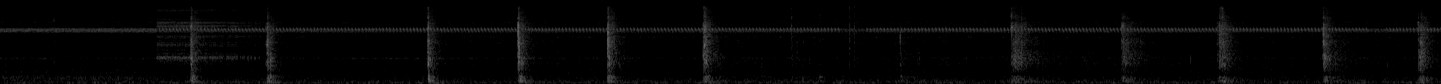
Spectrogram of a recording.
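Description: Chopping with a blade into brush and wood on a hillside: about eleven sharp strikes, roughly one a second, with a short pause midway. A steady high drone of insects runs underneath.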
